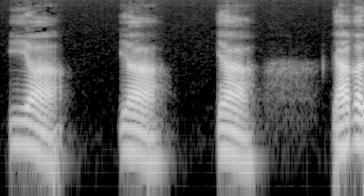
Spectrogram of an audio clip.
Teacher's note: 야라는 소리가 발음되는 과정을 흔히 야 이렇게 말하지만 발음되는 소리의 과정을 나누어서 생각을 해보면 처음에 이와 유사한 소리에서 아로 가면서 난다는 걸 알 수가 있습니다. 이에서 아로 빠르게 해보면 이야, 야, 야, 야가 된다는 걸 알 수가 있습니다. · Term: 반모음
